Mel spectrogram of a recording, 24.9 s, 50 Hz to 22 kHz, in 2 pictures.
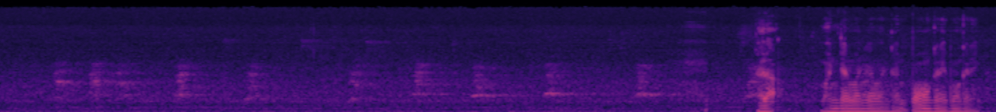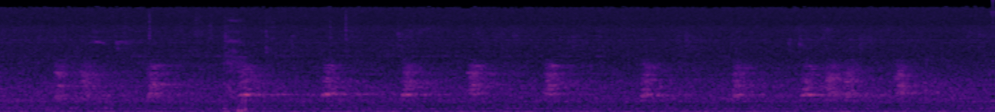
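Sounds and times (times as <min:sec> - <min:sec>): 
constant low hum: 0:00.0 - 0:24.8
small dogs barking and yipping outside: 0:00.7 - 0:03.5, 0:04.4 - 0:08.8, 0:09.4 - 0:09.8, 0:13.2 - 0:19.7, 0:20.5 - 0:21.0, 0:21.6 - 0:24.2
speech: 0:10.4 - 0:12.4.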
